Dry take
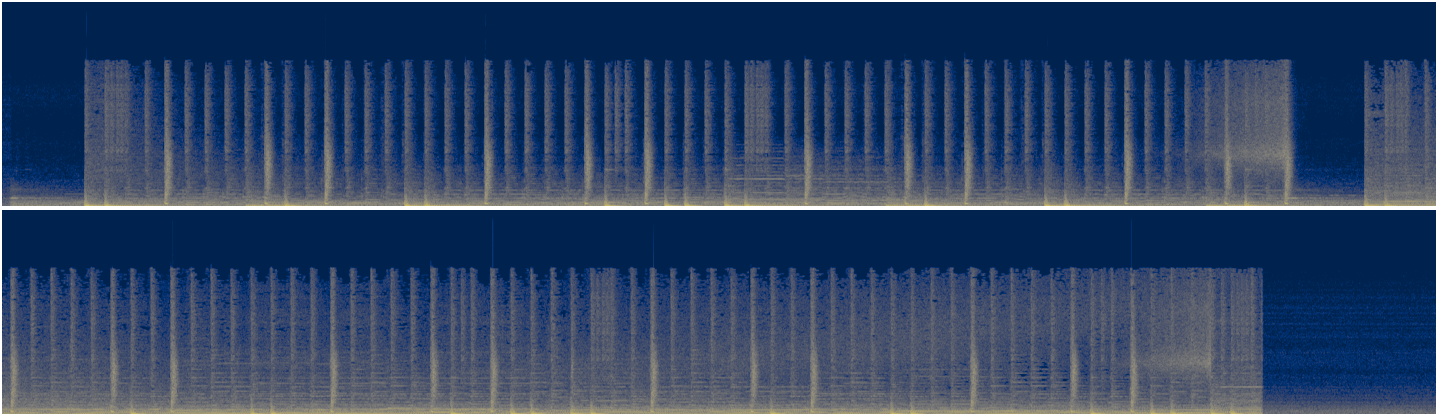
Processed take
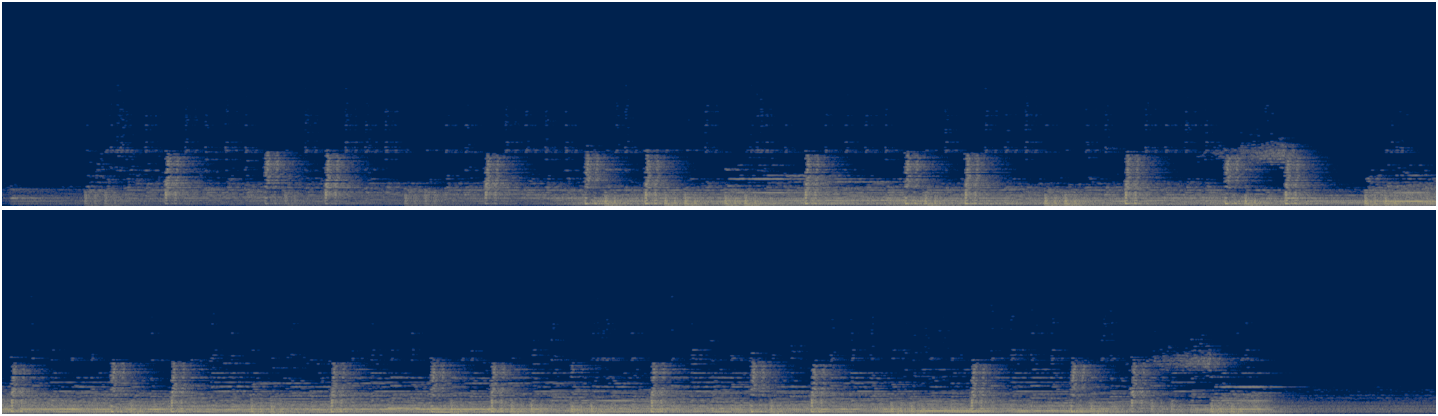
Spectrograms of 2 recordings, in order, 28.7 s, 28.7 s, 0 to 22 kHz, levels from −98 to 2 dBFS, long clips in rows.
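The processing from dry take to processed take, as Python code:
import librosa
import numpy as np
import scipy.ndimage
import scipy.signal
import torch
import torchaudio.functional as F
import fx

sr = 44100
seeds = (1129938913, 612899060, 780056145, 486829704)

y = x + 10.0 ** (-6.0 / 20.0) * np.pad(x, (int(94 * sr / 1000.0), 0))[:len(x)]
y = fx.spec_topn(y, sr, count=64)
y = fx.peak_eq(y, sr, hz=210.0, db=-10.0, octaves=3.0, at=(25.54, 26.22))
y = fx.filter_sweep_highpass(y, sr, from_hz=1400.0, to_hz=490.0, start_s=5.3, end_s=5.97, q=0.86)
y = fx.spacing_loss(y, sr, db_at_10k=21)
y = fx.room_shoebox(y, sr, seeds[0], volume_m3=3300.0, walls='furnished', distance_m=2.6)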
